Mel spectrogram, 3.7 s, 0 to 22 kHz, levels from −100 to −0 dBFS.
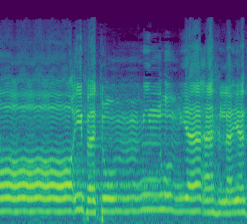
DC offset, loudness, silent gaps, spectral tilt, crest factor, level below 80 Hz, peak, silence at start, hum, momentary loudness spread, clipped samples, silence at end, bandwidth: under 0.1%; -17 LUFS; none; -4 dB/octave; 10 dB; -50 dBFS; -6 dBFS; 0 s; none; 6 LU; under 0.1%; 0 s; 14.5 kHz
